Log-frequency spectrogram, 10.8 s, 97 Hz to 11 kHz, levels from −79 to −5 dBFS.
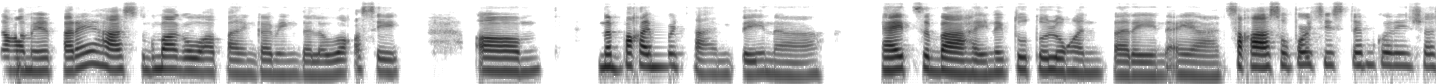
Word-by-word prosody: na 220 -1 0
kami 210 0 -2
parehas, 230 0 +2
gumagawa 215 -3 0
pa 190 -2 -5
rin - - -13
kaming 180 -1 -7
dalawa. 175 +2 -4
Kasi, 200 -3 -7 0.5
um, 210 0 +2 0.4
napaka-importante 255 -9 0
na 170 -1 -9 0.5
kahit 220 +1 +6
sa 235 -3 -1
bahay 185 -4 +5
nagtutulungan 200 -1 -3
pa 170 0 -3
rin, 170 0 -4
ayan. 165 -2 -7
Saka 260 -1 +7
support 280 +1 -1
system 285 0 -5
ko 285 0 -3
rin 275 -1 -5
siya 265 0 -5
210 Hz, 140 wpm, -22 LUFS, 180-250 Hz, 0.5 s, Saka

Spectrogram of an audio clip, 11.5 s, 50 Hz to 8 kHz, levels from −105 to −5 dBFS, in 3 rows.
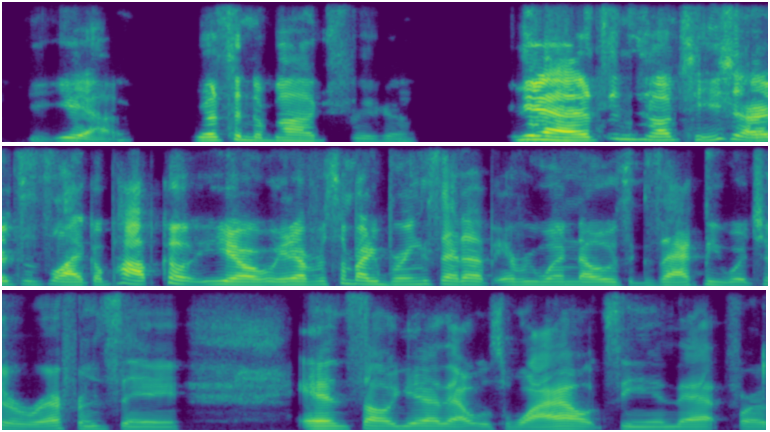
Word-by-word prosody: Y - - -23
yeah. 165 0 -4 0.4
"What's 180 +4 -1
in 210 - +1
the 165 - -6
box?" 160 -2 -4
like 135 -1 -20
a 130 0 -21 0.5
Yeah, 195 -5 +11
it's 195 +9 0
in 230 -2 -8
some 190 -2 +1
T-shirts. 180 -4 +1
It's 175 +1 -13
like 155 -2 +1
a 160 - -7
pop 185 +1 +3
cul 190 -5 0
you 175 +3 -7
know, 155 -1 +3
whenever 165 +1 -2
somebody 190 -3 -2
brings 175 +3 -8
that 180 -2 -1
up, 170 -2 -2
everyone 165 0 -10
knows 150 -1 -6
exactly 150 +5 -5
what 155 0 -10
you're 145 - -10
referencing. 130 -2 -10 0.6
And, 145 0 -1
so, 155 -4 -4
yeah, 150 0 -7
that 150 - -6
was 135 +1 -15
wild 130 +3 -2
seeing 130 -2 -14
that 135 0 -8
for 130 - -13
160 Hz, 210 wpm, -23 LUFS, 145-175 Hz, 0.6 s, Yeah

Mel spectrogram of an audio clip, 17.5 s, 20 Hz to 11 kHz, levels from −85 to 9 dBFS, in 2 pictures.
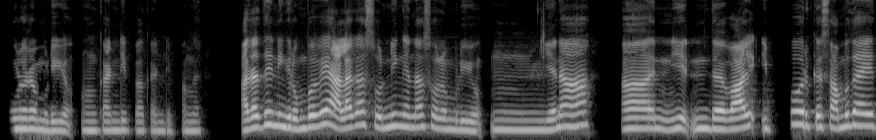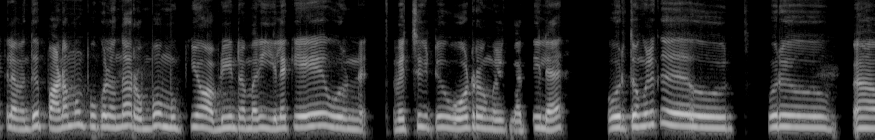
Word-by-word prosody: உணர 205 0 +2
முடியும். 175 -2 -3
ம். 175 0 -3
கண்டிப்பா 175 0 -5
கண்டிப்பாங்க. 170 0 -9 0.5
அதாவது 230 +7 +4
நீங்க 245 -3 +3
ரொம்பவே 240 +7 +4
அழகா 225 +6 +4
சொன்னீங்கன்னு 235 +1 0
தான் 245 +1 -3
சொல்ல 210 -3 -1
முடியும். 180 -2 -3 0.2
ம் 185 -1 -3 0.2
ஏன்னா 245 +4 +2 0.6
ஆ - - +3 0.2
இந் 210 -1 -3 0.4
இந்த 210 -1 +1
வாழ் 215 +4 +6 0.2
இப்போ 290 +8 -9
இருக்க 260 -4 0
சமுதாயத்துல 250 +1 +2
வந்து 205 +5 0
பணமும் 245 +6 0
புகழும் 240 -1 -1
தான் 260 -3 -1
ரொம்ப 210 +5 -2
முக்கியம் 225 +2 -2
அப்டின்ற 215 +2 -1
மாரி, 205 +2 -1
இலக்கே 220 +2 +1 0.3
ஒன்னு 205 -4 -2 0.4
வச்சுட்டு 225 +3 -4 0.2
ஓடுறவங்களுக்கு 210 -4 -2
மத்தியில 205 +3 -2 0.6
ஒருத்தவங்களுக்கு 245 +7 +1 0.3
உ - - +4 0.7
ஒரு 245 +1 +3 0.7
அ - - +1
220 Hz, 135 wpm, -23 LUFS, 195-240 Hz, 0.7 s, வாழ்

